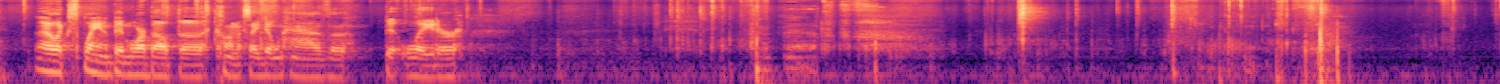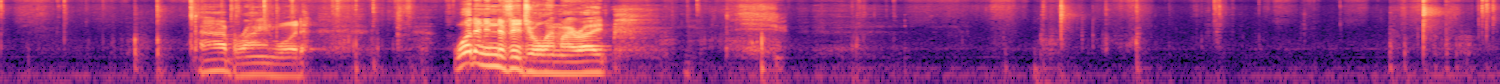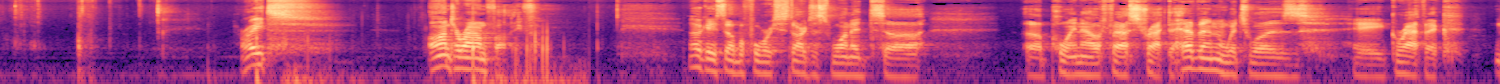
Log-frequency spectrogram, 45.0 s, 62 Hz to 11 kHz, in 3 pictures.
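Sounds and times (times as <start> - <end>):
comic books rustling: 0.0 - 36.0.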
